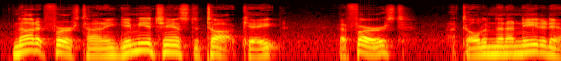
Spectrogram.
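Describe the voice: What we hear is plain reading aloud.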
